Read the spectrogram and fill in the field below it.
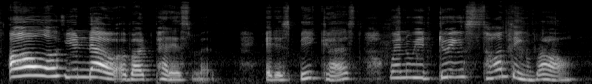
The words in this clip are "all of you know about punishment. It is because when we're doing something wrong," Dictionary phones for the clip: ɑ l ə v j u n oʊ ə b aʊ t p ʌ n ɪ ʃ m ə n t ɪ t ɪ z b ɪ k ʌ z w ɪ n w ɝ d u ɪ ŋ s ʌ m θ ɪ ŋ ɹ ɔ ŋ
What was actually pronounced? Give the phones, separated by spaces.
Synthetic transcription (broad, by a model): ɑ l ə v j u n oʊ ə b aʊ t p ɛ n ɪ s m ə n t ɪ t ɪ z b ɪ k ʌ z w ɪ n w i d u ɪ ŋ s ʌ m θ ɪ ŋ ɹ ɔ ŋ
